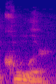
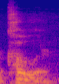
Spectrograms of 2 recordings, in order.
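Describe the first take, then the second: First: Kohler said as "Kooler"; Anglicized pronunciation. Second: Kohler said as "Koh-ler"; alternative pronunciation. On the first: Lecturer lists Gestalt psychologists, Kohler said as "Kooler". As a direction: say Kohler with an oo in the first syllable. First take of alternative name pronunciation. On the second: Lecturer offers students another pronunciation, Kohler with a long o. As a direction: say Kohler with a long o in the first syllable. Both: Shown as a demonstration.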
